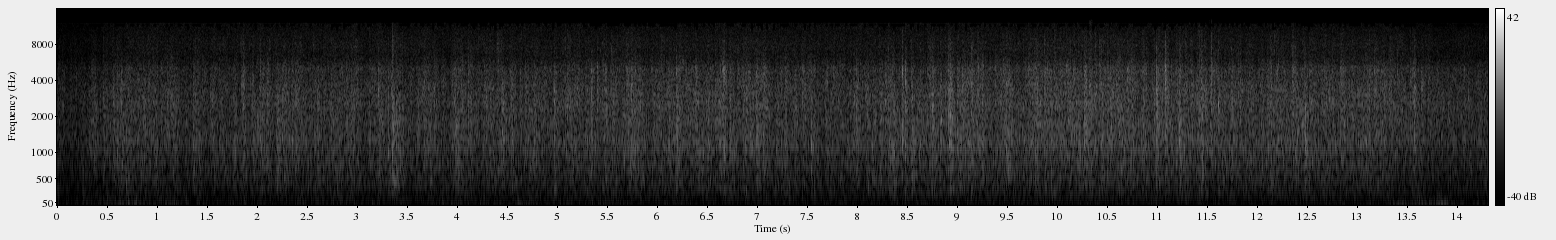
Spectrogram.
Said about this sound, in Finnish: Kuunnellaan ensin, että miltä se sade kuulostaa peltikatolla, se ropina.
